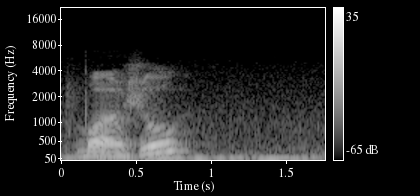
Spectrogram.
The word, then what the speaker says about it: bonjour: B-O-U en bonjour. O-U se pronuncia como U del español. Por eso digo bonjour.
